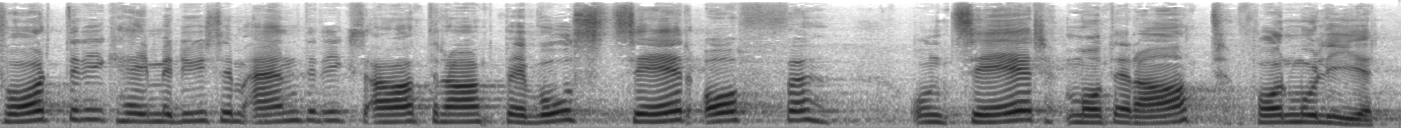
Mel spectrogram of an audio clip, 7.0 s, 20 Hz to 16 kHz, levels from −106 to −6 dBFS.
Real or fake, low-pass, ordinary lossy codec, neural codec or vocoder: real; 14.4 kHz; none; none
